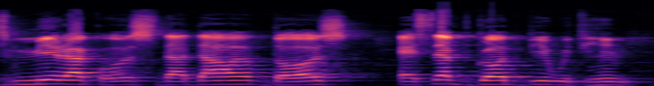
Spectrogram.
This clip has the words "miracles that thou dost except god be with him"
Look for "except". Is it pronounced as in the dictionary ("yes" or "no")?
yes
